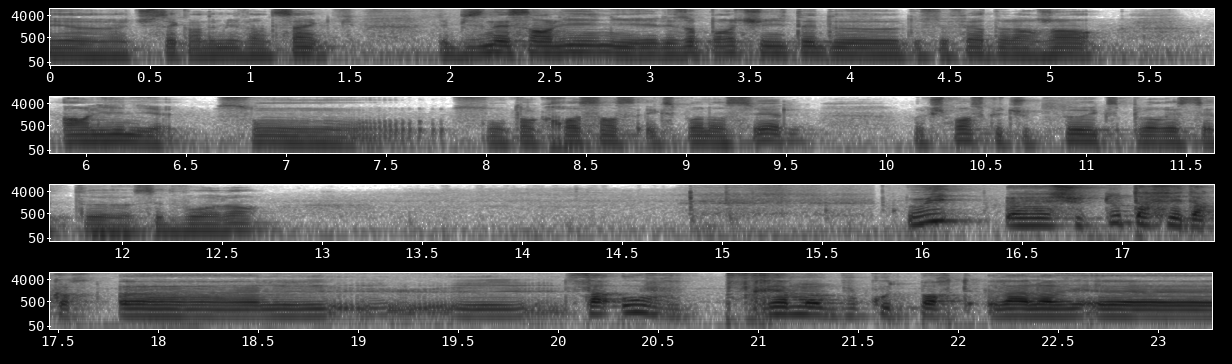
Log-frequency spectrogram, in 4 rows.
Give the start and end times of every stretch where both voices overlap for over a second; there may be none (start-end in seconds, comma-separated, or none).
none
